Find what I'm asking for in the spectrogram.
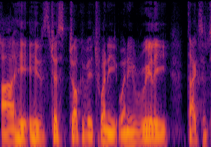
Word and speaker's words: Djokovic: Djokovic, that's right. We'll get the pronunciation right.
